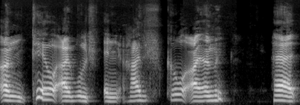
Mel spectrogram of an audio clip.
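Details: Adult male speaker; dysarthria.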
